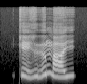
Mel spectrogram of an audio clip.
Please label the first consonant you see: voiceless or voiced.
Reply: voiceless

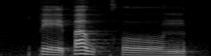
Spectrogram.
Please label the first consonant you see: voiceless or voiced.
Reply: voiceless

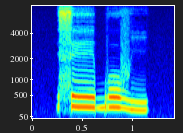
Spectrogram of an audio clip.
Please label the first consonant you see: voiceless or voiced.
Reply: voiceless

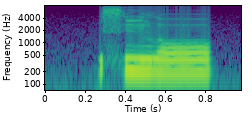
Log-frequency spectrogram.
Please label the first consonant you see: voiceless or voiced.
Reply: voiceless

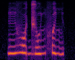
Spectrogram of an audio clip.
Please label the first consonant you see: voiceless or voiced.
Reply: voiced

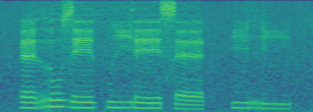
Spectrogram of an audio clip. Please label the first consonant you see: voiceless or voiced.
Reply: voiced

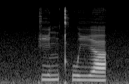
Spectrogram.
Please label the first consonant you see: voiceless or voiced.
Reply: voiceless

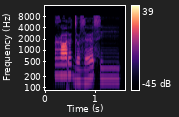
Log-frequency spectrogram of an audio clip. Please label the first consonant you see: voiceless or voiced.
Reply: voiced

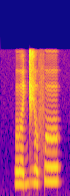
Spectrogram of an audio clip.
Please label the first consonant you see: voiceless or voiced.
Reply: voiced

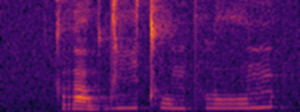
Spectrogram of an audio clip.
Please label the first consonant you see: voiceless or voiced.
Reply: voiceless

